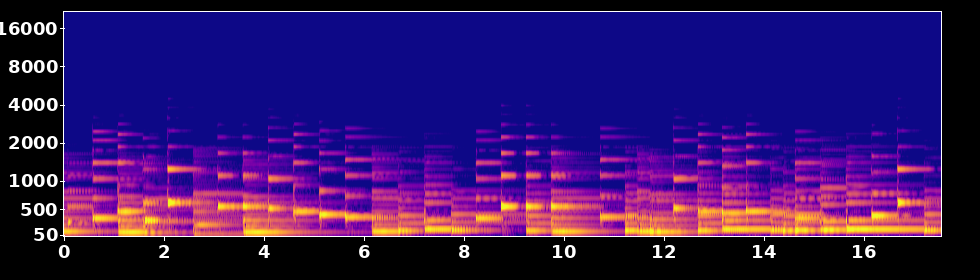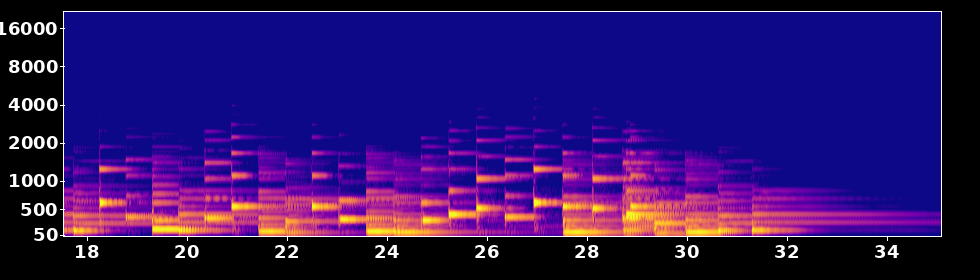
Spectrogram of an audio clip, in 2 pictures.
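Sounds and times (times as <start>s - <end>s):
slow piano melody: 0.0s - 35.0s.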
